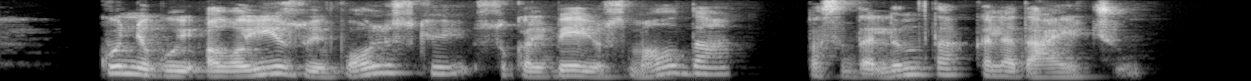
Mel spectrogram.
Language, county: Lithuanian, Kaunas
